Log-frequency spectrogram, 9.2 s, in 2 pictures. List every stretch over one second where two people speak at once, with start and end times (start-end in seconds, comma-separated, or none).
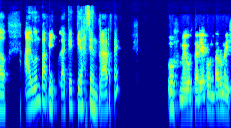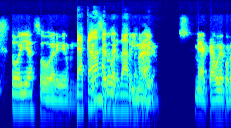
6.1-7.6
